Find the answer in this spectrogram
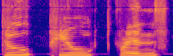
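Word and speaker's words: Dupuytren's: On the fascia, yeah, it's called it's called do pure friends contractions. D. Okay. Spell. Go ahead and spell it.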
